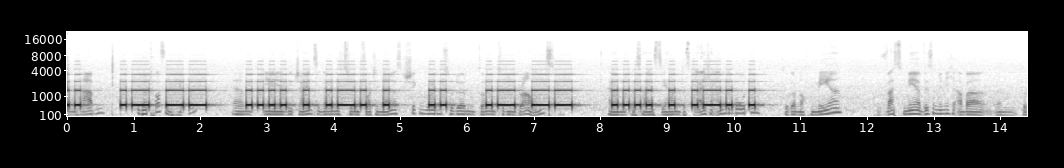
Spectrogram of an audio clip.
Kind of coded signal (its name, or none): Morse code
